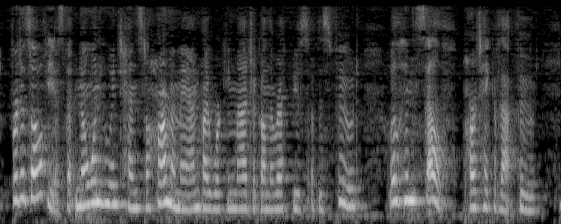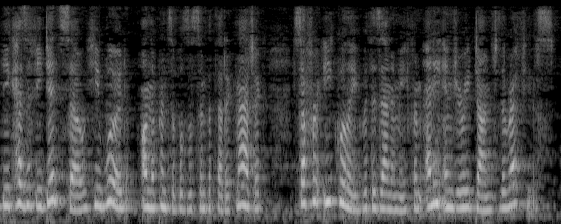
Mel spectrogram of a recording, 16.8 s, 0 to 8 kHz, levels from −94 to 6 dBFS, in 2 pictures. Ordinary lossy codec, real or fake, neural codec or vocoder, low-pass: AAC, 32 kbps; real; none; 7.2 kHz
